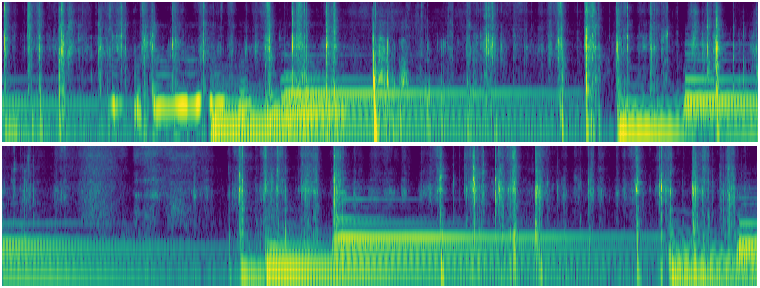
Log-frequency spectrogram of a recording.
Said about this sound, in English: Make a wish. I'm shuffling your cards.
